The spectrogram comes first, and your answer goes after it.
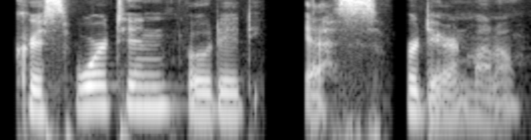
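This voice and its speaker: A soft, mellow woman's voice reads vote tallies at a council meeting. She speaks carefully and formally, name by name. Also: fairly low pitch, moderate pace, gravelly. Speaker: council staff reading votes.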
